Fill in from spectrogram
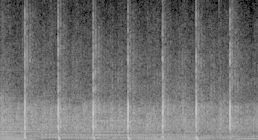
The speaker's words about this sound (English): Clap your hands to the Lord and let's give him praise.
